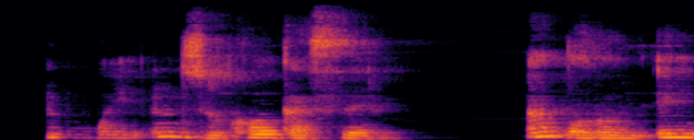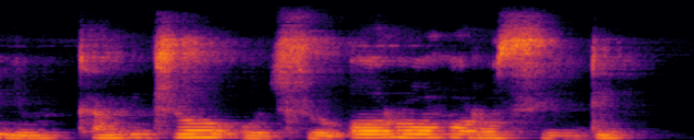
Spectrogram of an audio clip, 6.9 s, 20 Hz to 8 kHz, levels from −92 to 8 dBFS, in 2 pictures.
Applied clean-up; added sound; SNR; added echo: neural mask model DeepFilterNet 3.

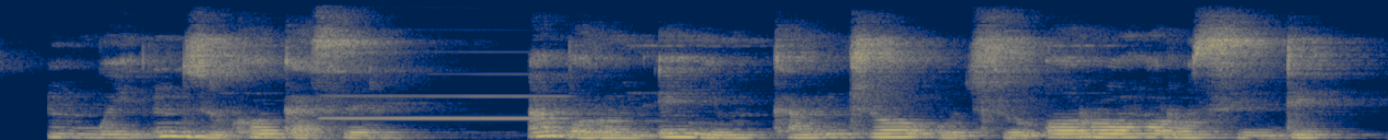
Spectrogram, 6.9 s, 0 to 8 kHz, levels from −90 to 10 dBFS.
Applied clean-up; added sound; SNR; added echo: none; Wind instrument, woodwind instrument; 17 dB; reverberation time 0.6 s.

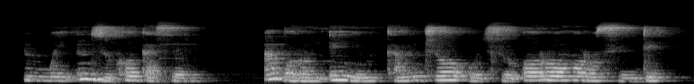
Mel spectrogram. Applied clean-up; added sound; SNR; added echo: neural separator model SepFormer DNS4.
